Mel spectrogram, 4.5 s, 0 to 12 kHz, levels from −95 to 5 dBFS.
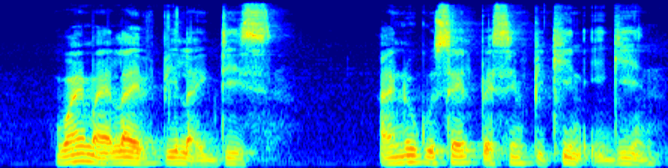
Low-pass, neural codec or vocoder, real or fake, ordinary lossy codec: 10.8 kHz; none; real; none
